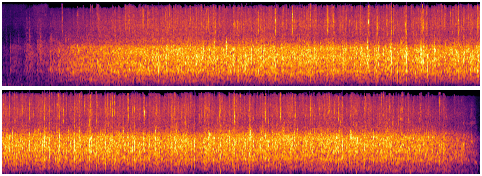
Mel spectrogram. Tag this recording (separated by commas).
Human group actions, Applause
